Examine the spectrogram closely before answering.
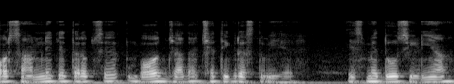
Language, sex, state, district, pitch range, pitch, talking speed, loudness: Hindi, male, Chhattisgarh, Kabirdham, 115-130 Hz, 125 Hz, 185 wpm, -18 LUFS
